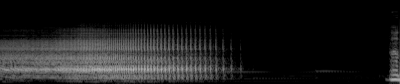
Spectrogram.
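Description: A long, buzzy fart sound effect, the sharp noise of a ghost's 'demon winds': its pitch drops at the start, then it breaks into a sputtering flutter and stops about two and a half seconds in. A faint music drone runs underneath.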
